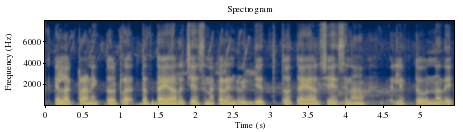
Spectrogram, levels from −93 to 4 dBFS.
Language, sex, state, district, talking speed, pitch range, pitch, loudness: Telugu, male, Andhra Pradesh, Sri Satya Sai, 110 wpm, 90-100 Hz, 95 Hz, -19 LUFS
